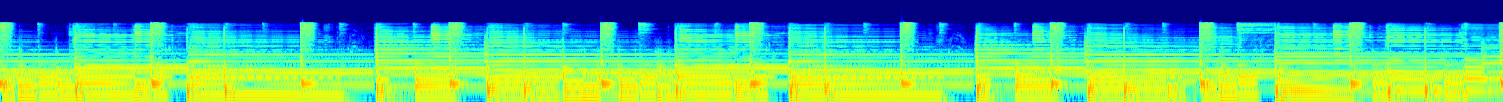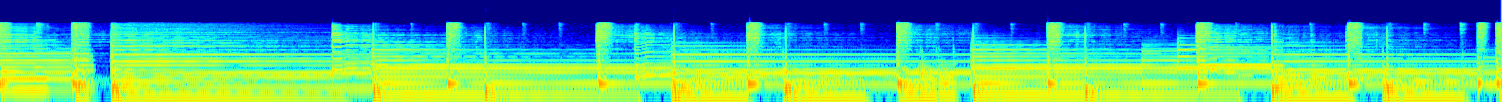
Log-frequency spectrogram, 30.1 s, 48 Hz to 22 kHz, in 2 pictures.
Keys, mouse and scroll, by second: 3.5 click, 4.6 click, 5.6 click, 6.4 right click, 7.6 click, 8.1 click, 9.1 9, 12.1 Return, 13.1 click, 15.2 click, 16.6 click, 16.7 click, 17.6 click, 19.7 click, 19.8 click, 20.7 click, 22.5 click, 23.5 click, 26.0 click, 27.0 click, 27.5 click, 28.0 click, 28.1 double click, 28.3 double click, 29.0 click, 29.5 click.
